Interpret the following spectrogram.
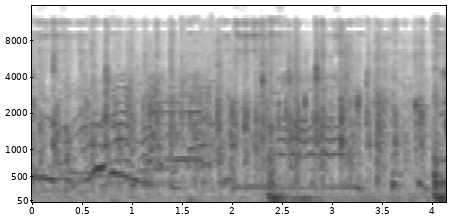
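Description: Live African song-and-dance performance: performers' voices calling and chanting, with sharp percussive hits scattered throughout.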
